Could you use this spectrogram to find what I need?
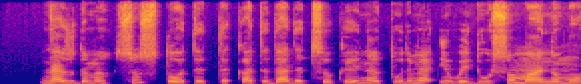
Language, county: Lithuanian, Panevėžys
